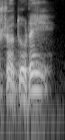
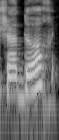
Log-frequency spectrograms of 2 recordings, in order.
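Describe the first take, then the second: First: The verb ends with a clear "é" vowel sound. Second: The verb ends without a final vowel sound. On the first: The speaker calls it wrong. "y no digo" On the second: The speaker calls it right. "no pronunciamos en el je"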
